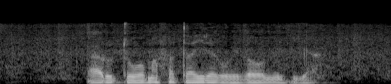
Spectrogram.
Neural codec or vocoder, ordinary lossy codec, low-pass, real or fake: none; Opus, 64 kbps; 7.2 kHz; real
